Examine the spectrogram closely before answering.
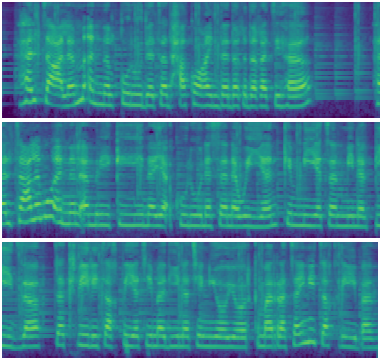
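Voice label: Arabic, female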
